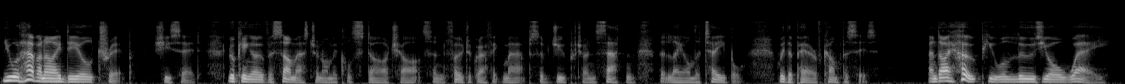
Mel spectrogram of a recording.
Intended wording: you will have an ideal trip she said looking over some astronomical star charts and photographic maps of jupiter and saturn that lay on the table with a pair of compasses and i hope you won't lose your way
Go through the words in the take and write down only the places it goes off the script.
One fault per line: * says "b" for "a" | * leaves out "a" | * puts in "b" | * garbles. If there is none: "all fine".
* says "will" for "won't"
